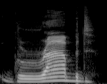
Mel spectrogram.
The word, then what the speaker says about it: grabbed: next one on he grabbed my arm oh we missed he he grabbed my arm here the ah is not clipped because it comes before a voed grabbed grabbed ah a full ah with a smile ah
